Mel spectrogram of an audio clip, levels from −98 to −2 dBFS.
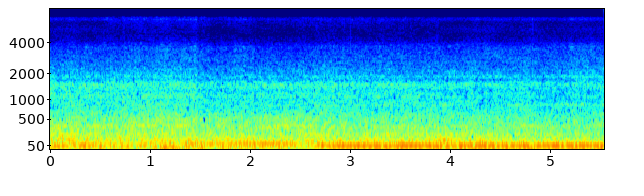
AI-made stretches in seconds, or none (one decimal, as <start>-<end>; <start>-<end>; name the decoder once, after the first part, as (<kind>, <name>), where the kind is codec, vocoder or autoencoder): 0.0-0.6 (codec, DAC); 3.9-5.5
